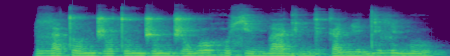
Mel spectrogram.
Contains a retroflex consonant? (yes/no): no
